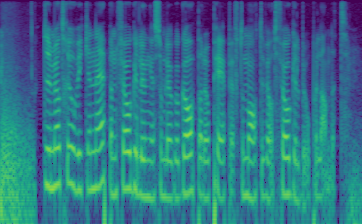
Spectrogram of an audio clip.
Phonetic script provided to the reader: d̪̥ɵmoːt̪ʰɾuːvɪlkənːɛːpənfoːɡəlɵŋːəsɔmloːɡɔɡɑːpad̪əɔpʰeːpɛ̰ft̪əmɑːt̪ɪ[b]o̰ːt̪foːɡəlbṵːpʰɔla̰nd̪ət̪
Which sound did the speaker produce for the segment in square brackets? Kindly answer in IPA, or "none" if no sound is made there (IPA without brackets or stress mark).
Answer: v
